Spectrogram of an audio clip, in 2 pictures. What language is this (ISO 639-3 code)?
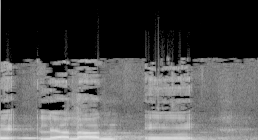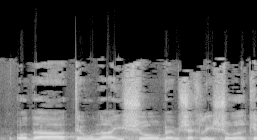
heb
